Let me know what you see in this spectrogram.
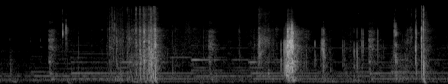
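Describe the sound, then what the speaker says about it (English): A deck of playing cards being shuffled in a few quick riffling bursts, close and crisp, with soft handling taps between them and no talking. "I love like when a deck is like easily able to be shuffled. It was like, that was a good shuffle."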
